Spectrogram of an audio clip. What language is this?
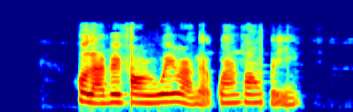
Chinese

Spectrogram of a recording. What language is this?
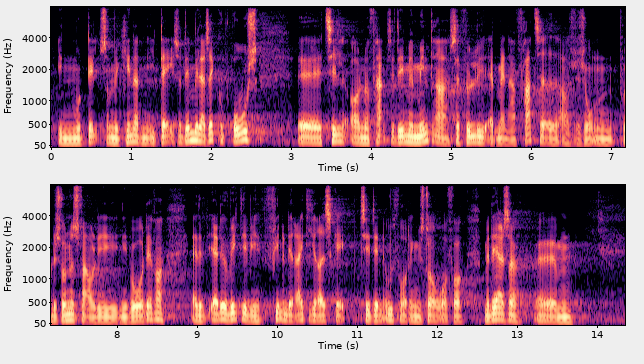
Danish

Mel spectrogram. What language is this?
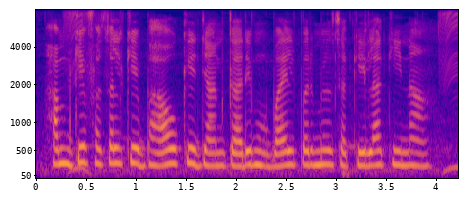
Bhojpuri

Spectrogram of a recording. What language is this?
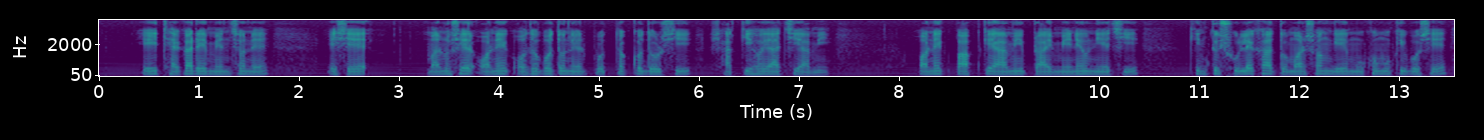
Bangla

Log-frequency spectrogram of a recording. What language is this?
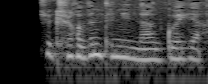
Kabyle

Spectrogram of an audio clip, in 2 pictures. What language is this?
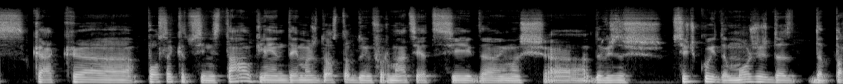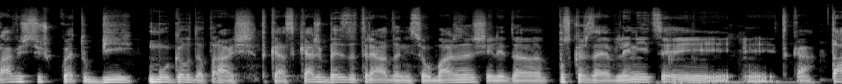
Bulgarian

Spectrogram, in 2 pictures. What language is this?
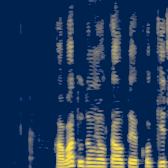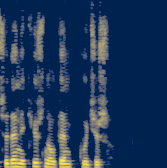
Mari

